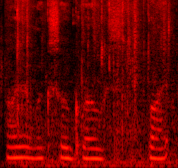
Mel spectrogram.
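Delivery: ordinary talk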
